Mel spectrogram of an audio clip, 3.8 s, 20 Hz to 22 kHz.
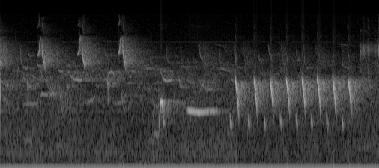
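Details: A common nightingale sings on an April 29 morning at 7:55: a few high swooping whistles and one long level whistle, then a crisp repeated note delivered about six times per second.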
